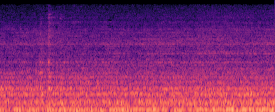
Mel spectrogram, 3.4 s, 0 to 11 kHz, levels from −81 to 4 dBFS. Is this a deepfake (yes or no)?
no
